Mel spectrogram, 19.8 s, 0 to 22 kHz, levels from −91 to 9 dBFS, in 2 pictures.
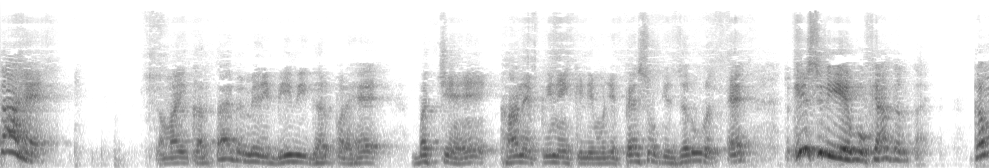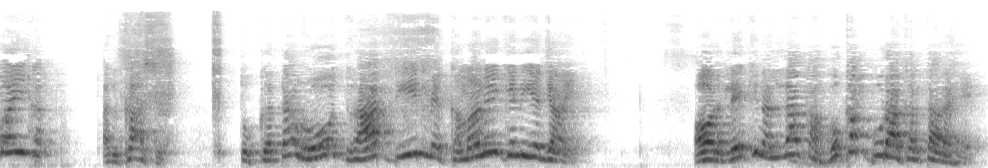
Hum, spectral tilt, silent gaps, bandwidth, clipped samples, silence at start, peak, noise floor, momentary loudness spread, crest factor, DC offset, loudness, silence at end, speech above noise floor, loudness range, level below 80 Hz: none; -6.5 dB/octave; none; 16 kHz; under 0.1%; 0 s; -4 dBFS; -72 dBFS; 15 LU; 22 dB; under 0.1%; -24 LUFS; 0.15 s; 49 dB; 10 LU; -66 dBFS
